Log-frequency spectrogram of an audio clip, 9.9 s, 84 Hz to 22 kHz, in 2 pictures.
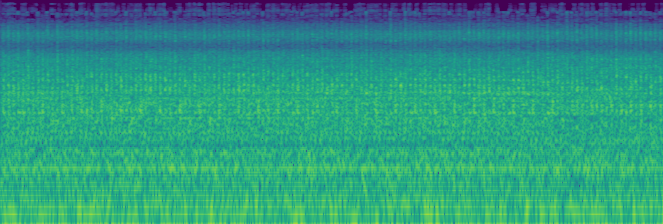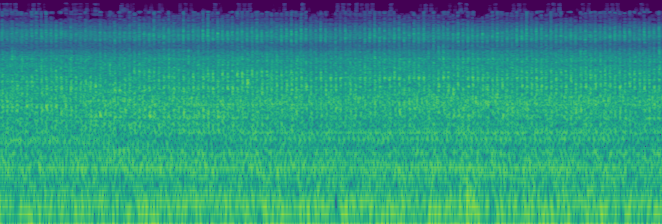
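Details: Cold-start idle on a 2005 Kia Sorento 2.5L CRDi D4CB diesel: fast, steady metallic rattle about twice a second over the diesel clatter; owner suspects a bad timing chain, source unconfirmed.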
